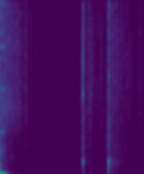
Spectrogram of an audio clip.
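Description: Near silence after a man's spoken word trails off at the very start, broken by two faint short clicks a little over a second in.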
